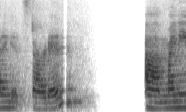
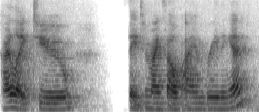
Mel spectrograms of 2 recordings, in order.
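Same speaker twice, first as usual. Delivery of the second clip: guided meditation. Real, not acted. Instructor settling a morning class into breath awareness, calm guided meditation. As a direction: guide them gently into the breath, unhurried.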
